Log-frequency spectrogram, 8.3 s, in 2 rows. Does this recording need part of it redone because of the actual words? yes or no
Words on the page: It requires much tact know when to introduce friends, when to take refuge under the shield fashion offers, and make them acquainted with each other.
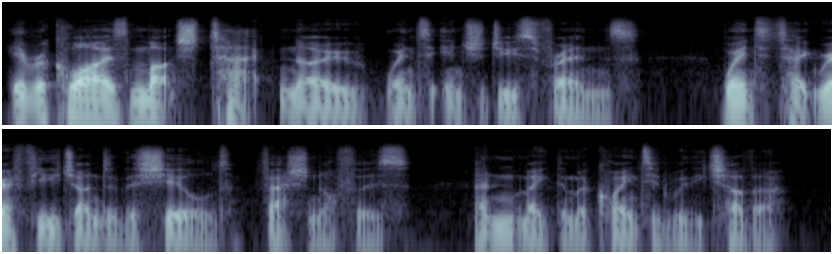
no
